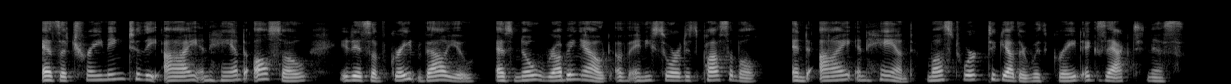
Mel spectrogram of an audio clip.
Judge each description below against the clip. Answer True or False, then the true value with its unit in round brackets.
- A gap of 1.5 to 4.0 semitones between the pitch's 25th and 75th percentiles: True (2.9 semitones)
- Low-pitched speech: False (190 Hz)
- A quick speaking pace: False (160 wpm)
